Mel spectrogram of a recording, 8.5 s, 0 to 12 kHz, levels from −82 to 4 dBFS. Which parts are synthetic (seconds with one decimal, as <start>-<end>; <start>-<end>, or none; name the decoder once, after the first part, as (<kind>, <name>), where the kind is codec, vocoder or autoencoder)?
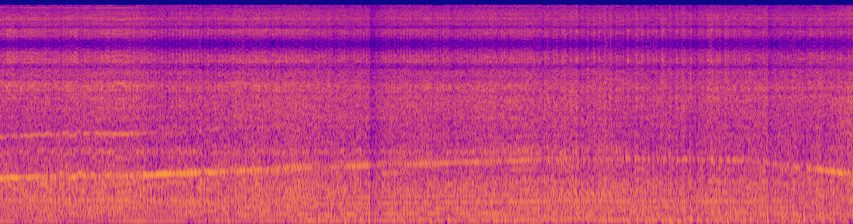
none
